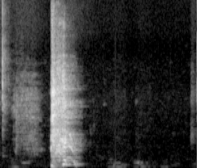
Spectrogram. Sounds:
Sneeze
